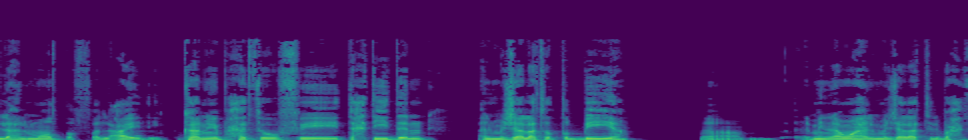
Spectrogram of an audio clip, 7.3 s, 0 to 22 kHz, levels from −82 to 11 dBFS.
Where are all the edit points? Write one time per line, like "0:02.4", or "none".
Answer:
none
